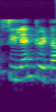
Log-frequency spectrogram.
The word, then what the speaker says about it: Coelenterata: सीलेंट्रेटा को Cnidaria भी बोला जाता है, इसमें सी साइलेंट होता है।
